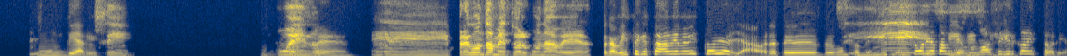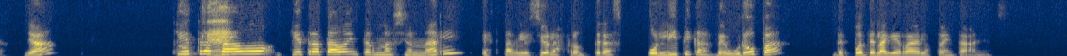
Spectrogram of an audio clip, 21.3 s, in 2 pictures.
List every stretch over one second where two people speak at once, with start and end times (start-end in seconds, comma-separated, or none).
8.3-10.2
